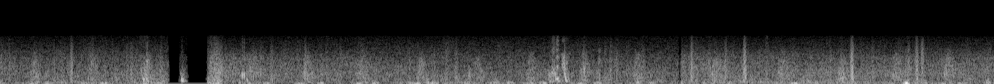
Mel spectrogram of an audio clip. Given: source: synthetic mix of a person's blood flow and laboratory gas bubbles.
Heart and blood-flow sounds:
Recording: Doppler ultrasound of blood flow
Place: subclavian vein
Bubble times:
1.39-1.52 s: bubbles
1.78-1.89 s: bubbles
2.40-2.53 s: bubbles
5.47-5.74 s: bubbles
5.81-5.90 s: bubbles
From the record:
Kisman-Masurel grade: 222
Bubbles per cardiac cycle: several, 3 to 8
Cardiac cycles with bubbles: 10 to 50%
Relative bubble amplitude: moderate (0.250 to 0.450)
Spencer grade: 2 (many but less than half of the cardiac periods contain bubble signals, singularly or in groups)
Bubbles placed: anywhere in the cardiac cycle

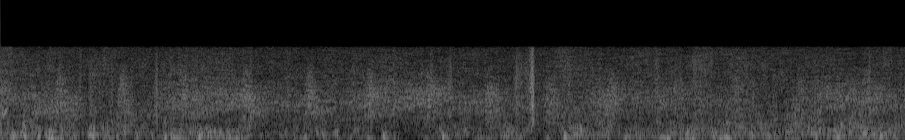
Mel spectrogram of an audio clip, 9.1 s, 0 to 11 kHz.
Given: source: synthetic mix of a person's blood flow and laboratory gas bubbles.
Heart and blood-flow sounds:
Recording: Doppler ultrasound of blood flow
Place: subclavian vein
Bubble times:
0.00-0.12 s: bubbles
From the record:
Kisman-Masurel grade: 213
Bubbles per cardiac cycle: several, 3 to 8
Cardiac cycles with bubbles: 1 to 10%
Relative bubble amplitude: loud (0.450 to 0.775)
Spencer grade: 1 (occasional bubble signal discernible with the cardiac motion signal, with majority of cardiac periods free of bubbles)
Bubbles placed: anywhere in the cardiac cycle

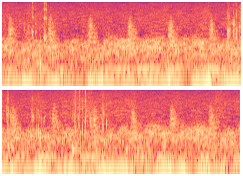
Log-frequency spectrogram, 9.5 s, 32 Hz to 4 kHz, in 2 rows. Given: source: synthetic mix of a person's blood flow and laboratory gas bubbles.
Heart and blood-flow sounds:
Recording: Doppler ultrasound of blood flow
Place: subclavian vein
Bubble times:
0.40-0.72 s: bubbles
0.75-0.92 s: bubbles
0.96-1.07 s: bubbles
4.47-4.81 s: bubbles
4.86-5.04 s: bubbles
5.31-5.75 s: bubbles
6.13-6.67 s: bubbles
6.74-6.90 s: bubbles
From the record:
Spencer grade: 2 (many but less than half of the cardiac periods contain bubble signals, singularly or in groups)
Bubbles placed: anywhere in the cardiac cycle

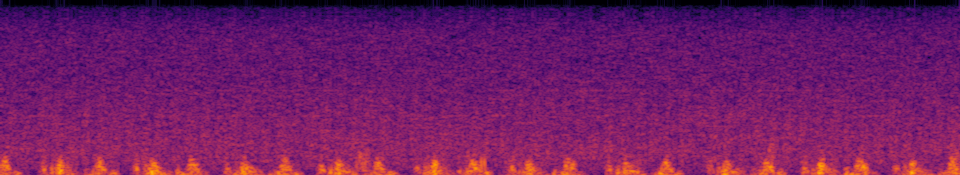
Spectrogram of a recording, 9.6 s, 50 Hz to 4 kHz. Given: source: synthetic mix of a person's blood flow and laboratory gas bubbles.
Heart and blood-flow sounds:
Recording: Doppler ultrasound of blood flow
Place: precordium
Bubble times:
3.54-3.71 s: bubbles
4.63-4.87 s: bubbles
7.66-7.77 s: bubbles
9.47-9.60 s: bubbles
From the record:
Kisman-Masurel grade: 122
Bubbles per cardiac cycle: 1 to 2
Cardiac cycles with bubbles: 10 to 50%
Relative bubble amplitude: moderate (0.250 to 0.450)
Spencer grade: 2 (many but less than half of the cardiac periods contain bubble signals, singularly or in groups)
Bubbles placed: only in the low amplitude regions of the cardiac cycle

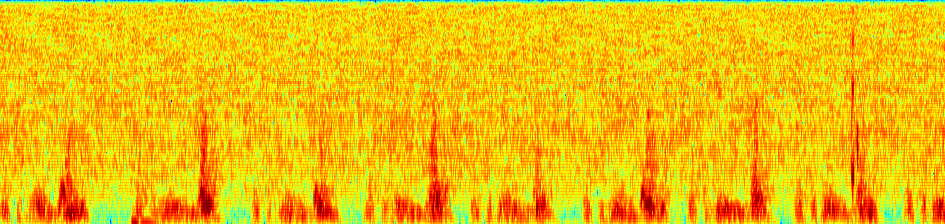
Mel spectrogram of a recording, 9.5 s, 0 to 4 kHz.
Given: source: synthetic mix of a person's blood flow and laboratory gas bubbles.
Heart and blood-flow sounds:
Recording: Doppler ultrasound of blood flow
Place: precordium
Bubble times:
8.48-8.62 s: bubbles
From the record:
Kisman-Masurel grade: 112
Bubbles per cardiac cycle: 1 to 2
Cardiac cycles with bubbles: 1 to 10%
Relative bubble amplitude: moderate (0.250 to 0.450)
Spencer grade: 1 (occasional bubble signal discernible with the cardiac motion signal, with majority of cardiac periods free of bubbles)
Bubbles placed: only in the low amplitude regions of the cardiac cycle

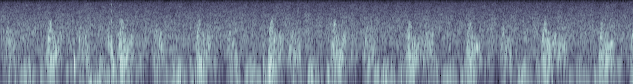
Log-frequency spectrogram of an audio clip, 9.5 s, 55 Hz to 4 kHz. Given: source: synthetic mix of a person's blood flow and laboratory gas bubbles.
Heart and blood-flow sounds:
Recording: Doppler ultrasound of blood flow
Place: precordium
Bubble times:
1.05-1.17 s: bubbles
1.58-1.85 s: bubbles
From the record:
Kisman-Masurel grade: 113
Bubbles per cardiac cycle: 1 to 2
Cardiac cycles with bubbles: 1 to 10%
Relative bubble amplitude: loud (0.450 to 0.775)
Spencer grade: 1 (occasional bubble signal discernible with the cardiac motion signal, with majority of cardiac periods free of bubbles)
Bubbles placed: anywhere in the cardiac cycle

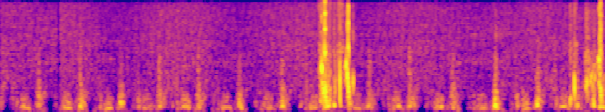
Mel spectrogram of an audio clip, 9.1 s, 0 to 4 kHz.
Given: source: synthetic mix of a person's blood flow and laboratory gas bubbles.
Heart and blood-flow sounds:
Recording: Doppler ultrasound of blood flow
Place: precordium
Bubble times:
4.76-5.31 s: bubbles
8.53-8.66 s: bubbles
8.76-9.06 s: bubbles
From the record:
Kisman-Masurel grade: 223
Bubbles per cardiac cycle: several, 3 to 8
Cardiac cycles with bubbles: 10 to 50%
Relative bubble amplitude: loud (0.450 to 0.775)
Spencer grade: 2 (many but less than half of the cardiac periods contain bubble signals, singularly or in groups)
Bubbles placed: anywhere in the cardiac cycle

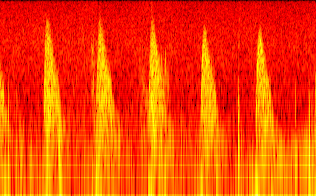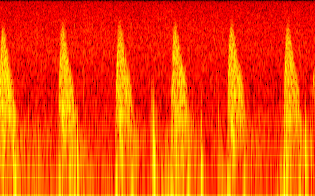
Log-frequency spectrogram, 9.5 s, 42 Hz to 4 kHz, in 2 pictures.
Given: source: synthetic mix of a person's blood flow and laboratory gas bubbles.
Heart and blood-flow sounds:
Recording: Doppler ultrasound of blood flow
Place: subclavian vein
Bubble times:
1.36-1.45 s: bubbles
2.09-2.56 s: bubbles
9.41-9.48 s: bubbles
From the record:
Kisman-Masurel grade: 121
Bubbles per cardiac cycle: 1 to 2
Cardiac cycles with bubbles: 10 to 50%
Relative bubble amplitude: barely perceptible (0.100 to 0.250)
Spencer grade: 2 (many but less than half of the cardiac periods contain bubble signals, singularly or in groups)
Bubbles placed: anywhere in the cardiac cycle

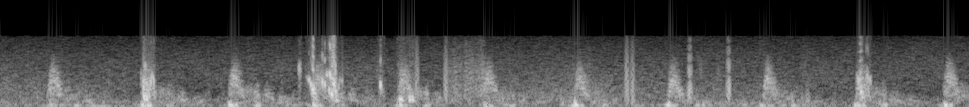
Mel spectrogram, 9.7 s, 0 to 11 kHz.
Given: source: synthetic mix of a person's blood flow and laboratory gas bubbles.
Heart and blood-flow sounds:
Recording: Doppler ultrasound of blood flow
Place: subclavian vein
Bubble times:
1.40-1.56 s: bubbles
2.97-3.02 s: bubbles
3.05-3.42 s: bubbles
3.76-3.85 s: bubbles
3.96-4.17 s: bubbles
8.56-8.72 s: bubbles
From the record:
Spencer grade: 2 (many but less than half of the cardiac periods contain bubble signals, singularly or in groups)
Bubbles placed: anywhere in the cardiac cycle

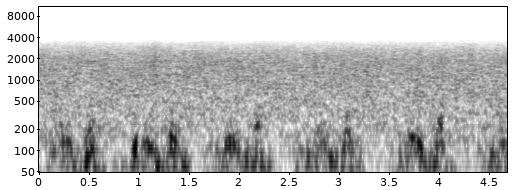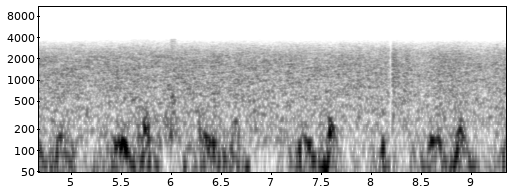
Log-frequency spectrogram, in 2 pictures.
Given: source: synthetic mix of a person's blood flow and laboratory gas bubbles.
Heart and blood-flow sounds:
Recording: Doppler ultrasound of blood flow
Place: precordium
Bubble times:
5.60-6.16 s: bubbles
6.25-6.34 s: bubbles
From the record:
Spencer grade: 1 (occasional bubble signal discernible with the cardiac motion signal, with majority of cardiac periods free of bubbles)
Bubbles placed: anywhere in the cardiac cycle

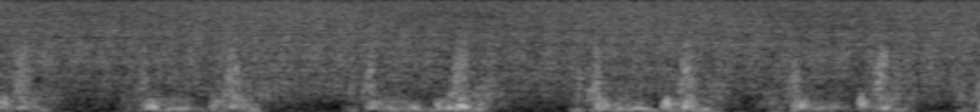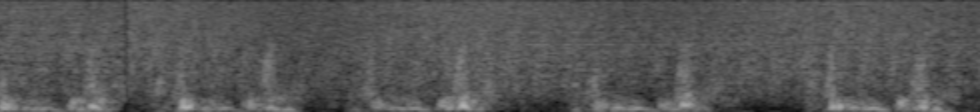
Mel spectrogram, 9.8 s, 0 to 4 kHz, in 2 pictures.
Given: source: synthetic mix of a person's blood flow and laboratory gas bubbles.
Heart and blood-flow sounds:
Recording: Doppler ultrasound of blood flow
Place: precordium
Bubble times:
no bubbles
From the record:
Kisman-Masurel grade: 000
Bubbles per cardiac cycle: 0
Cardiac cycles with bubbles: 0%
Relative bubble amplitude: no bubbles discernible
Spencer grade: 0 (complete lack of bubble signals)

